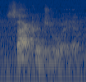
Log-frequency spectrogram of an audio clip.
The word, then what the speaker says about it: Sacagawea: year old girl named you would say Sacagawea and as I get learned since getting involved in Chicago of course I'm using the Shoshone pronunciation because she was she had been of Shoshone and been captured by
